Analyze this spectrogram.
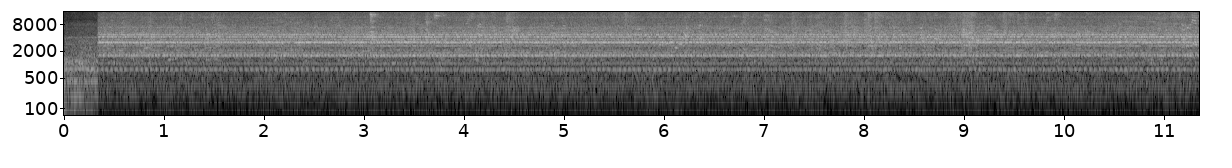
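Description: A steady mechanical hum and whine made of several unchanging tones, thin with no deep bass, like running machinery; it cuts in just after the start.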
